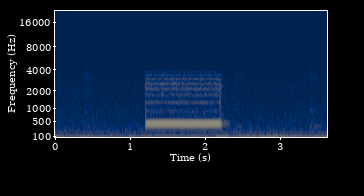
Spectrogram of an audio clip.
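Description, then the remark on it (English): A single ringback tone of an outgoing phone call to someone in Spain: one steady, even beep lasting about a second, clear and moderately loud over faint background hiss, with no one speaking. “We're dial tone because he's in Spain.”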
